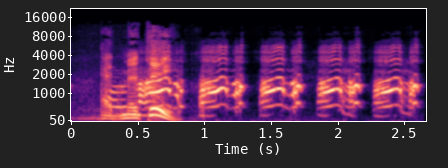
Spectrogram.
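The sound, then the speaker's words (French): A person imitates a Canada goose call: a drawn-out, sliding opening cry followed by four short, nasal honks in an even, steady rhythm. “Alors, on a d'abord entendu loutarde. Je pense que vous m'avez déjà entendu la caler loutarde, hein?”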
